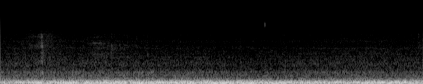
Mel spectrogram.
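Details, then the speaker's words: 2014 Chevy Cruze 1.4L turbo four-cylinder, warmed up after the cylinder 4 ignition coil repair; deep, steady, even rumble with no stumbles, and no misfire now at the temperature where it previously began. "so so far we've not hit a misfire one and it's warm enough now that before we would have had that misfire starting"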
